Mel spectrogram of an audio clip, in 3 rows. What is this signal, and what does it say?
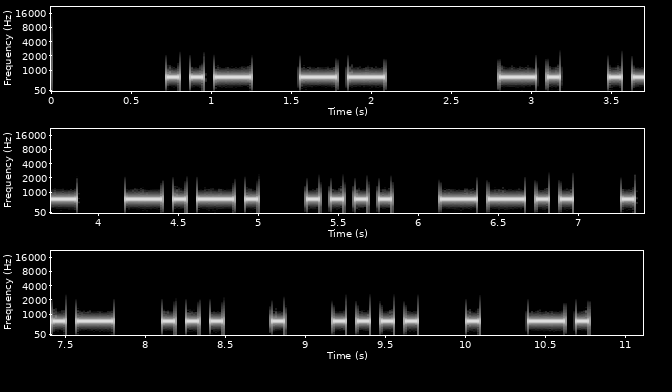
Morse code, heard as a keyed tone, about 16 wpm, 680 Hz. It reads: UM NACHZUSEHEN
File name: Morsekurs / Witze / Witz 09 April 2024 70 F80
